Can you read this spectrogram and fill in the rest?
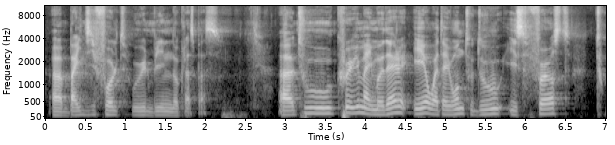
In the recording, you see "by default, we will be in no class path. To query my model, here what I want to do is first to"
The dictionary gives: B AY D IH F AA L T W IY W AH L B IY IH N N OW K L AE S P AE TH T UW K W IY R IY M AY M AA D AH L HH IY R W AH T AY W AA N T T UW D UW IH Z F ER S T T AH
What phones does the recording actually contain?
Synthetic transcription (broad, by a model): B AY D IH F AA L T W IY W AH L B IY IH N N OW K L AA S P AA S T UW K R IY IY M AY M AA D AH L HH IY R W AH T AY W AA N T T UW D UW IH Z F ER S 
